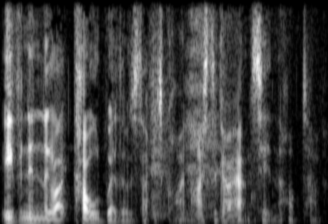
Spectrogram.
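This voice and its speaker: A man's voice: lowish voice, animated, very fast, a bit bright, no room sound. A man co-hosting a podcast, interviewing a guest casually with playful asides and lots of ums. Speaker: podcast co-host.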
